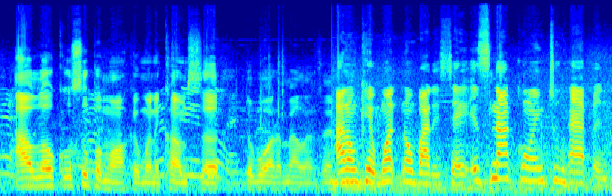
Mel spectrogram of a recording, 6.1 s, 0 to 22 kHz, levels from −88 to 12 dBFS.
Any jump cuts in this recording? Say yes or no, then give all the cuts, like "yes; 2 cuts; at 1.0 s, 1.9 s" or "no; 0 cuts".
yes; 1 cut; at 3.3 s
